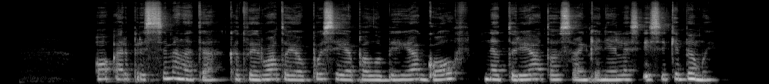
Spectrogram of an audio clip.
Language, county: Lithuanian, Kaunas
